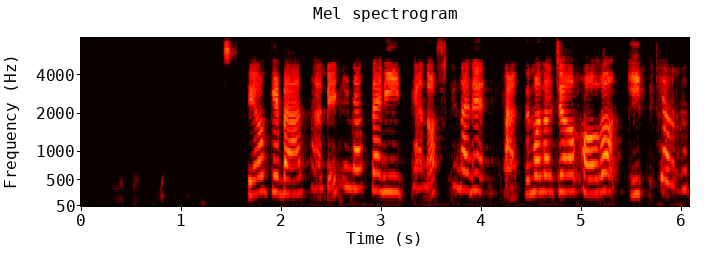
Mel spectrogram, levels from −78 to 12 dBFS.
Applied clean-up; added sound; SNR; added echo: neural mask model DeepFilterNet 3.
